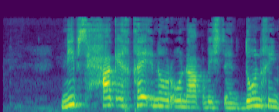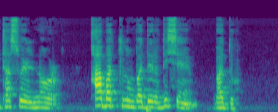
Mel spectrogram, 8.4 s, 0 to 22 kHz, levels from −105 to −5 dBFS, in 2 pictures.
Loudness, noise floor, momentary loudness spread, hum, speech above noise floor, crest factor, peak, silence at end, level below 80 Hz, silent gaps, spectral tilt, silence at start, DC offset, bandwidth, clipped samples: -21 LUFS; -66 dBFS; 13 LU; none; 46 dB; 22 dB; 0 dBFS; 0.65 s; -60 dBFS; none; -4 dB/octave; 0.9 s; under 0.1%; 11.5 kHz; under 0.1%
